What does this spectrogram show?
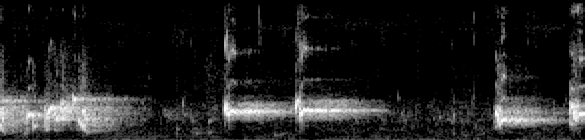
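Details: Sooty-headed bulbul calling a rival: a short jumbled burst, two clear steady notes, then brief bright notes after a pause.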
